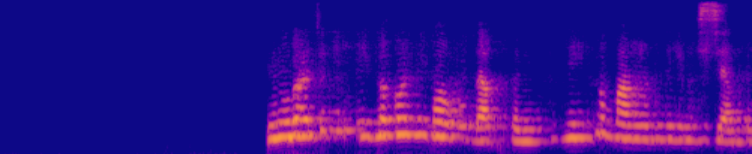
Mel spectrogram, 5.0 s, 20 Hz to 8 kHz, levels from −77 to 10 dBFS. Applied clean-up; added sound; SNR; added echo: neural mask model DeepFilterNet 3.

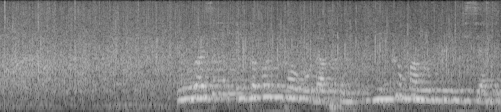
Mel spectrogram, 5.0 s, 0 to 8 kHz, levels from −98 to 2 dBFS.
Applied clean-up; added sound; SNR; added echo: none; Applause / Crowd; 4 dB; reverberation time 1.0 s.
